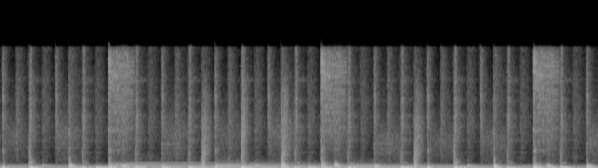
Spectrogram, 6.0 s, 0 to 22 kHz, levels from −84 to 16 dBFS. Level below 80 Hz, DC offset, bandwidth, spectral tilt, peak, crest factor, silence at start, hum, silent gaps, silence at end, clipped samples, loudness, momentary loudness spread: -18 dBFS; under 0.1%; 16.5 kHz; -5.5 dB/octave; 0 dBFS; 16 dB; 0 s; none; none; 0 s; under 0.1%; -18 LUFS; 4 LU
